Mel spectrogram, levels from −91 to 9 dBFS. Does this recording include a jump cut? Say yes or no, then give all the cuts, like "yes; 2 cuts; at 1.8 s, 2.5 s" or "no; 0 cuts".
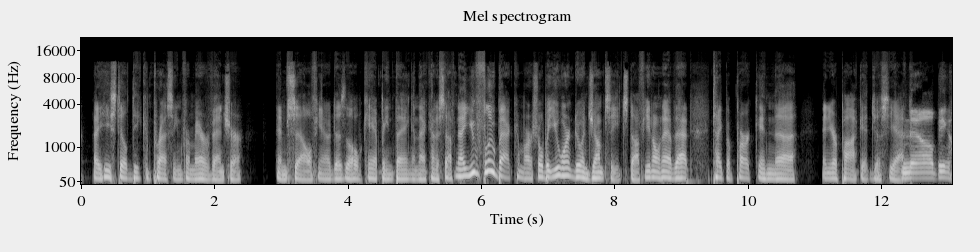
no; 0 cuts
